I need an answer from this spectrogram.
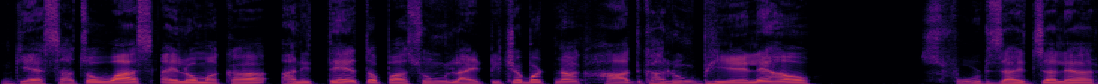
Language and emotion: Goan Konkani, fearful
